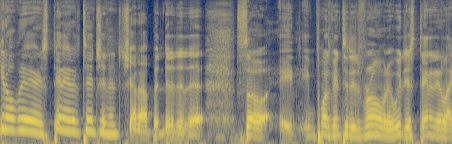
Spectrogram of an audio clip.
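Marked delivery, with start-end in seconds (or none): 0.0-2.6 high, barking, shouted yell. Retelling how a man at the airport yelled orders: imitating someone yelling. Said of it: "He starts yelling at me".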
